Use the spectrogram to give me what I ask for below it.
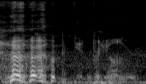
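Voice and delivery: laughing. Real, not acted. Repeats line with a laugh.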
